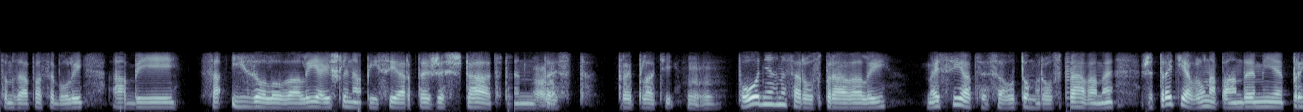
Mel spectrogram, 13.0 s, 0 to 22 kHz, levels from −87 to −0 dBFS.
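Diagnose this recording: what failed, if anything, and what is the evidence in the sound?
Network stage: packet loss with pitch repetition at 1.2, 3.58, 5.08 and 10.66 s (40, 20, 60, 40 ms gaps), each concealed by looping the last pitch period, seen as identical repeated waveform cycles and frozen spectrogram harmonics.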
